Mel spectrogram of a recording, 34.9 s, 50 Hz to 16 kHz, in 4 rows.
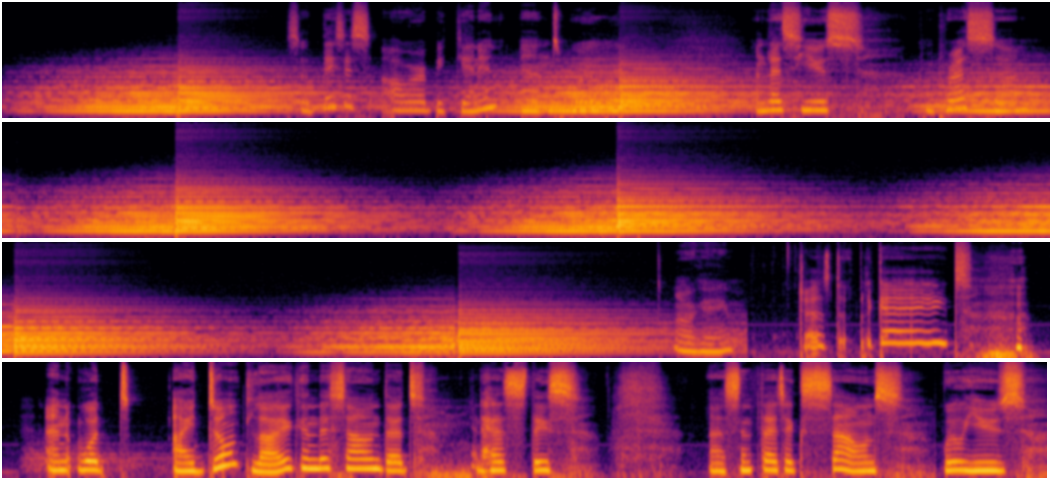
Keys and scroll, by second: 8.2 space, 24.7 super+d, 26.3 space.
